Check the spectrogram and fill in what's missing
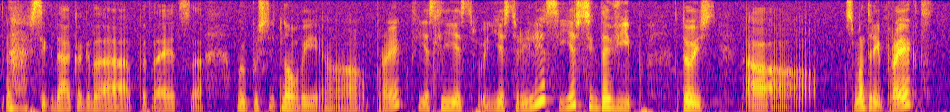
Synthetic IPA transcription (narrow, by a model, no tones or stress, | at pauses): fsʲɪɡd̪akɐɡd̪a̰pɨt̪a̰jɪt̪sə̰ | vɨpʊsʲtʲɪtʲno̞vɨjə̰pɾɐɛkt̪jesʲlʲɪjesʲtʲjesʲtʲɾʲɪlʲisjesʲtʲfʲsʲɪɡd̪avʲipt̪o̞jɪsʲtʲə̰ | smɐt̪ɾʲipɾɐɛkt̪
